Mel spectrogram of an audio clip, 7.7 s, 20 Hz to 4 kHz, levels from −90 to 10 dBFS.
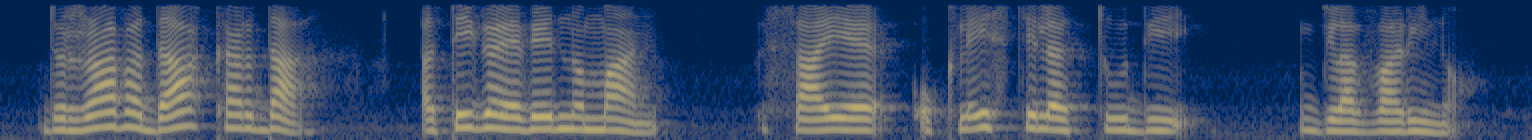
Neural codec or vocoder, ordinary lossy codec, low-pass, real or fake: codec, 16 kHz, 8 kbps, FunCodec, trained on LibriTTS, 25 frames a second; none; 3.6 kHz; fake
